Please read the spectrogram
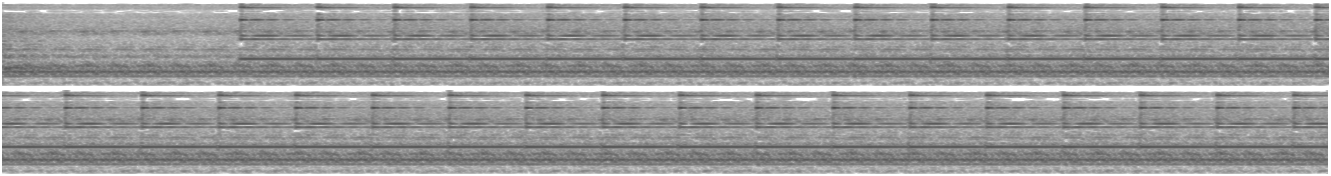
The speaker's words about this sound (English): You are on a winter train.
